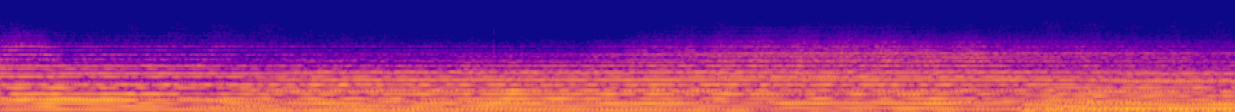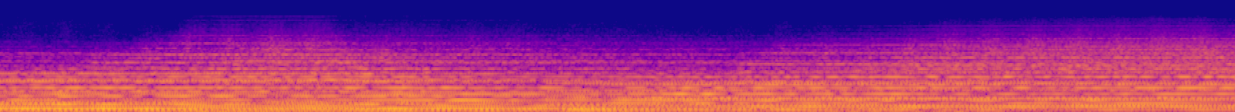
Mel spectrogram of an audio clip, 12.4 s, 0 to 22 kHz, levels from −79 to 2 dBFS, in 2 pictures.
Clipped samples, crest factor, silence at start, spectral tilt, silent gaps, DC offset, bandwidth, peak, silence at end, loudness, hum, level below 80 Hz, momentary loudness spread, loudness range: under 0.1%; 14 dB; 0 s; -8 dB/octave; none; under 0.1%; 8.8 kHz; -2 dBFS; 0 s; -17 LUFS; none; -30 dBFS; 3 LU; 2 LU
